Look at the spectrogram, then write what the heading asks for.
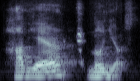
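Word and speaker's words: Javier Muñoz: i'll be there let's say his name properly javier munoz very nice very nice i've been tutoring mark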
